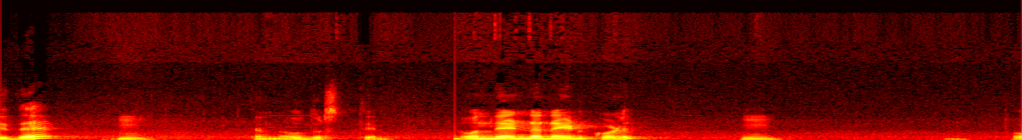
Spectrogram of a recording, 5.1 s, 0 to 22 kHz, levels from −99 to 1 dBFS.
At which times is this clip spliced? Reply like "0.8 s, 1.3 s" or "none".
2.3 s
